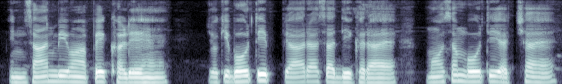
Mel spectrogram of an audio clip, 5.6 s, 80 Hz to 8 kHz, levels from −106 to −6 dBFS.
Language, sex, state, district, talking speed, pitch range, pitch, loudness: Hindi, male, Jharkhand, Deoghar, 215 wpm, 125-145 Hz, 135 Hz, -17 LUFS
